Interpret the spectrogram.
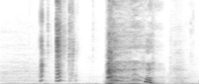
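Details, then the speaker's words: Small animal, likely a cat, sneezing repeatedly, possibly from dust sniffed in a cupboard: two small sharp bursts then a stronger, squeaky sneeze. "hello hello he's very Sneezy right now why are you sneezing so much it might have got some dust up his nose"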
